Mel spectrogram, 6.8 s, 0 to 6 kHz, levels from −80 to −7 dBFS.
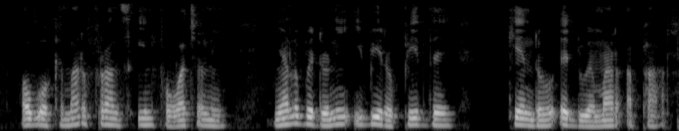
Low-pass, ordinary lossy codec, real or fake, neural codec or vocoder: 5.4 kHz; none; real; none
